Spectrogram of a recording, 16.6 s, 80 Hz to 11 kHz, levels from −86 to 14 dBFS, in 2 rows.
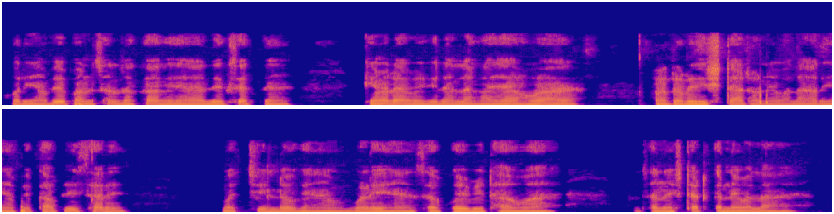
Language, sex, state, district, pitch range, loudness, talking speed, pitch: Hindi, male, Chhattisgarh, Raigarh, 95-100 Hz, -18 LUFS, 150 wpm, 95 Hz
